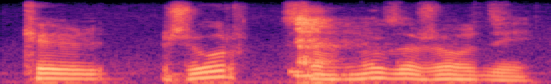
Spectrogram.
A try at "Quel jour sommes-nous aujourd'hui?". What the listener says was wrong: Только где ваша R?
